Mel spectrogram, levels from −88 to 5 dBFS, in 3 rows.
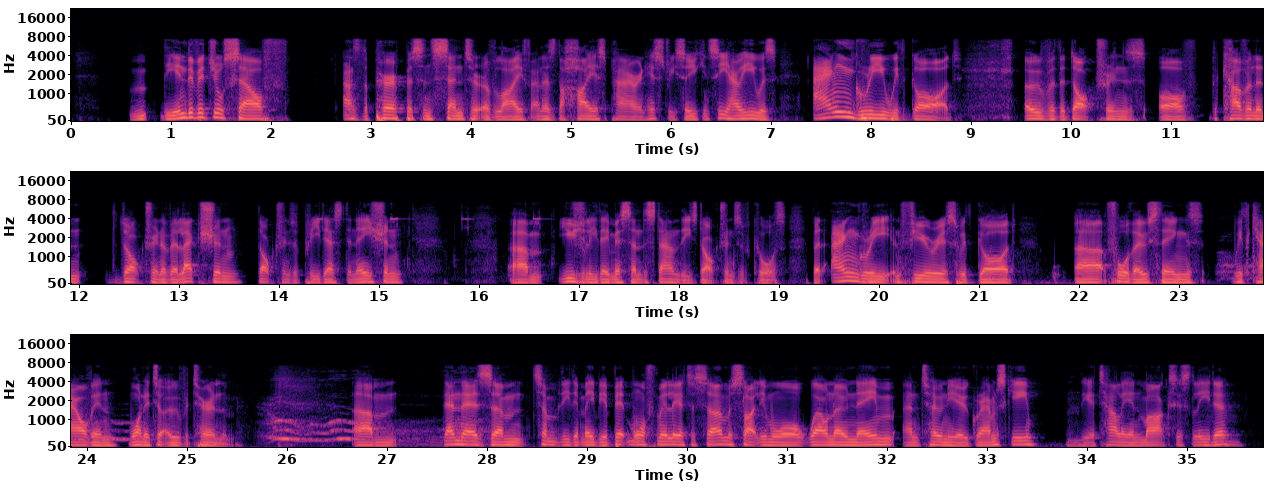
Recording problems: high frequencies cut off; noticeable; nothing above 7 kHz
clattering dishes; faint; at 9 s; peak 20 dB below the speech
alarm; faint; from 14 to 17 s; peak 15 dB below the speech
dog barking; noticeable; from 23 to 28 s; peak 7 dB below the speech

